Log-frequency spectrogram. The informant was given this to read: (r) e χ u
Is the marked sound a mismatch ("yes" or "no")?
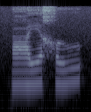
yes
